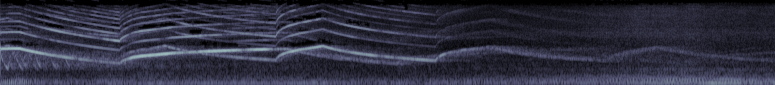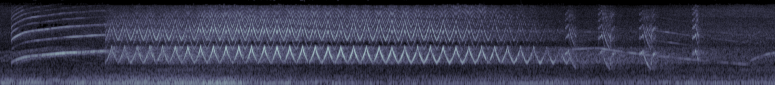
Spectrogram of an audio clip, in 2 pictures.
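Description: Police sirens from a motorcycle-escorted motorcade: several wailing sirens rising and falling out of step with one another, then a rapid yelp for about eight seconds from a little past halfway, and a few short blips near the end, over low traffic rumble.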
